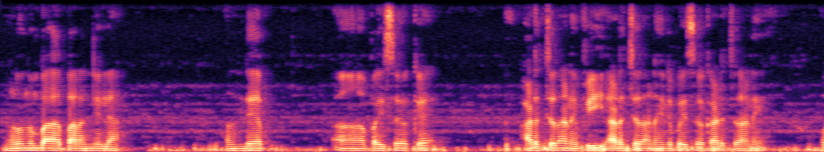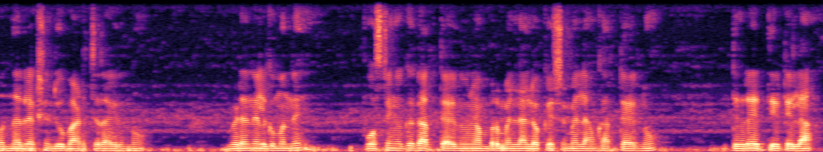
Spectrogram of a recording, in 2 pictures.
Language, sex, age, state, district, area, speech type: Malayalam, male, 18-30, Kerala, Kozhikode, rural, spontaneous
